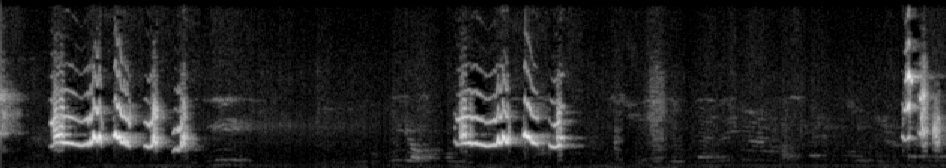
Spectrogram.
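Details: Oriental magpie-robin (kacer) in vigorous song: complex warbled phrases of quick, slurred whistled notes, each about a second long, given twice with a pause between them, and a third phrase starting at the end.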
